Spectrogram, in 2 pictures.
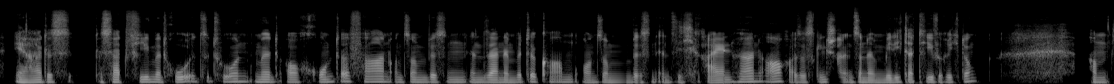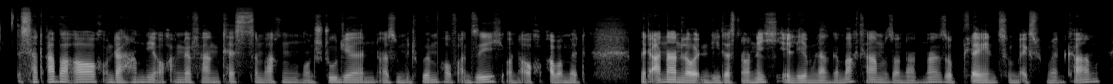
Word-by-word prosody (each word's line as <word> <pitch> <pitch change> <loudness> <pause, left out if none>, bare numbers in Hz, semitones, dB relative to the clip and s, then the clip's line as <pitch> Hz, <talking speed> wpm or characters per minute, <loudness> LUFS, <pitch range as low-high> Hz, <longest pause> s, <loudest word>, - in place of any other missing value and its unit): Ja, 105 0 +1
das 110 -1 +1 0.2
das - - +2
hat 110 -1 +1
viel 115 0 0
mit 115 -1 -4
Ruhe 115 +4 -1
zu - - -5
tun, 130 0 -5
mit 115 -1 -1
auch 110 +1 -5
runterfahren 125 +1 -2
und 110 -3 -5
so 110 - -2
'n 110 - -6
bisschen 110 0 -3
in 105 -1 -6
seine 105 -1 +2
Mitte 110 +3 -3
kommen 115 0 -3
und 100 0 -4
so 105 - -2
'n 100 0 -10
bisschen 100 0 -2
in 95 - -8
sich 100 -1 -3
reinhören 115 +7 +1
auch. 130 0 -1
Also, 110 -2 -5
es 100 - -2
ging 110 - -6
schon 105 -2 +2
in 100 - -9
so 110 - +2
'ne 100 0 -1
meditative 105 +1 -1
Richtung. 130 +7 -4 1.2
Ähm, 105 0 -3 0.2
das - - +7
hat - - -1
aber 120 -3 +5
auch 115 +1 +6
und 110 - -8
da 105 0 +4
haben 110 +1 -5
die 110 -1 +2
auch - - -4
angefangen, 105 -1 -2
Tests 105 0 +2
zu 105 - -1
machen 105 0 -4
und 95 -1 -3
Studien, 105 -1 +1
also, 100 +1 -1
mit 100 +1 -10
Wim 110 +1 -3
Hof 100 -2 -4
an 95 - -5
sich 115 +3 +1
und 95 +1 -5
auch 95 - -1
aber 95 -1 +3
mit 95 -1 -5 0.5
mit - - +3
anderen 110 +2 +8
Leuten, 95 0 +5
die 95 -1 -4
das 90 0 +1
noch 95 - 0
nicht 110 +4 +3
ihr 100 - +6
Leben 95 0 0
lang 90 0 -1
gemacht 95 +3 -2
haben, 110 -1 +2
sondern, 95 -1 -5
ne, 115 +2 -2
so 100 -3 -1
plain 95 +1 +4
zum 95 -3 -2
Experiment 95 +2 -1
kamen. 115 +7 +2
105 Hz, 220 wpm, -31 LUFS, 100-110 Hz, 1.2 s, anderen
